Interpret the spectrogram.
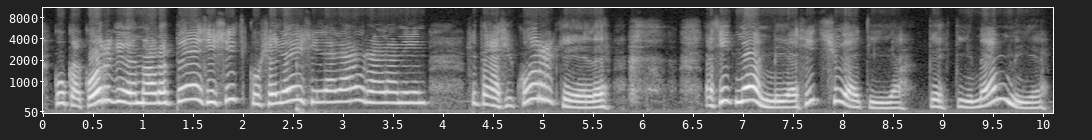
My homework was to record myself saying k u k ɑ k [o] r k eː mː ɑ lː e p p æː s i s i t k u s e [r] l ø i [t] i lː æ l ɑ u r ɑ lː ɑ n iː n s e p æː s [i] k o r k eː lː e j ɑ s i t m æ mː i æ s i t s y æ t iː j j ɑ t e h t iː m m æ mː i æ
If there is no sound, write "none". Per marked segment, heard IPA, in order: o, none, s, i

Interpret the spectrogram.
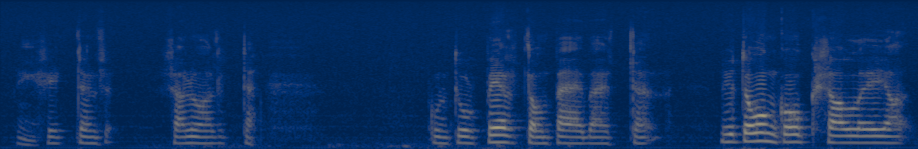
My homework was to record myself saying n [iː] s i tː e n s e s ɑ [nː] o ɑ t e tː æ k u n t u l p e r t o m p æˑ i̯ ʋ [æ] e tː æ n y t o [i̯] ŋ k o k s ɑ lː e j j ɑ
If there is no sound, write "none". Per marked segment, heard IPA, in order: iː, n, æ, none

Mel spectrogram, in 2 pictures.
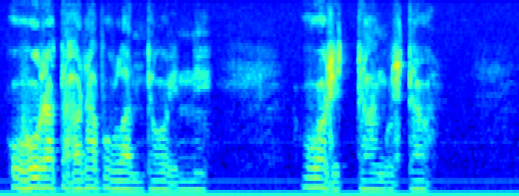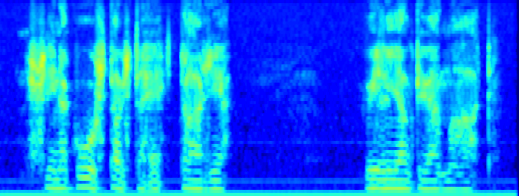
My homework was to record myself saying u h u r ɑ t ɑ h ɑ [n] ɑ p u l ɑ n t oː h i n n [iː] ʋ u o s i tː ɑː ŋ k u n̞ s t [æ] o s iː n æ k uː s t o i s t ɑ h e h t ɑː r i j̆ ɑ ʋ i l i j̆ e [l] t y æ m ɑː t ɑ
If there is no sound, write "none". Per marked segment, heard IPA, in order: n, iː, æ, l

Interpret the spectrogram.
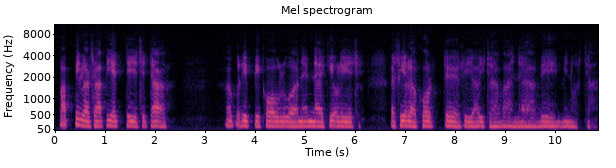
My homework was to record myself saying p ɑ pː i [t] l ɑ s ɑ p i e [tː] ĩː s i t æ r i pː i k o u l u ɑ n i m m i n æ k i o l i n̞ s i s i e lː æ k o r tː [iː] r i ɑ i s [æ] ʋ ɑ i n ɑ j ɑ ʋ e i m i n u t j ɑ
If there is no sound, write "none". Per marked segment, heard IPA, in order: none, tː, eː, æ

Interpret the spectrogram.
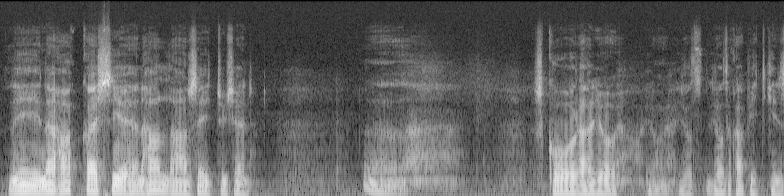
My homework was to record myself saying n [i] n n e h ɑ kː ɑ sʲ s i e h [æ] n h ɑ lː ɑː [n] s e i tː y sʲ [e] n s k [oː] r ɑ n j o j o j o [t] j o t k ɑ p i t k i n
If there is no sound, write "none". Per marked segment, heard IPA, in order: iː, e, n, e, oː, t

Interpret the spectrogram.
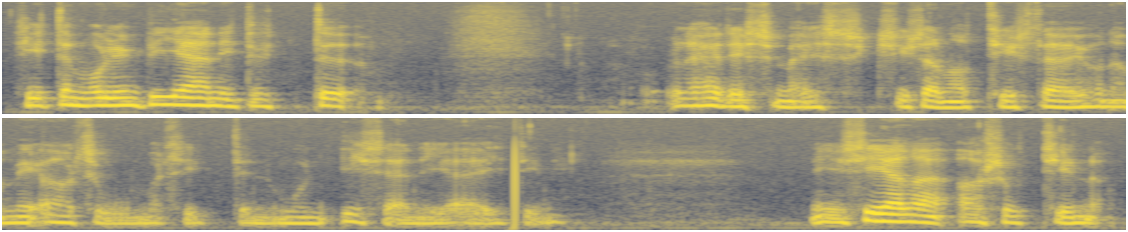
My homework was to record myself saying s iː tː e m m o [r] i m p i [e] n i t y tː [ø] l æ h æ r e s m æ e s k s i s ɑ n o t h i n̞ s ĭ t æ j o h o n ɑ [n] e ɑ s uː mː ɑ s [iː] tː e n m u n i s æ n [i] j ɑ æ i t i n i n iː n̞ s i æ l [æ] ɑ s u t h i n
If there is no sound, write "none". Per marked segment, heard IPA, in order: l, æ, ø, m, i, i, æ

